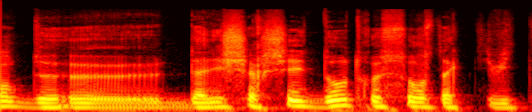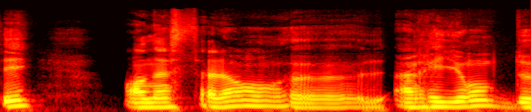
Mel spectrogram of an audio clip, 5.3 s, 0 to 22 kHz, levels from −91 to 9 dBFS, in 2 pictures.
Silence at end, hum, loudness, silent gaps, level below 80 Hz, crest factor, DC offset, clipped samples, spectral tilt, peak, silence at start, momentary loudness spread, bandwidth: 0 s; none; -19 LUFS; none; -44 dBFS; 14 dB; under 0.1%; under 0.1%; -6 dB/octave; -4 dBFS; 0 s; 6 LU; 16 kHz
